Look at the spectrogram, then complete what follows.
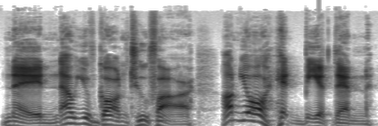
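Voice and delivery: now you've gone too far, draw; captain provoked into drawing his blade; offended challenge. Acted. Captain accepts the duel.

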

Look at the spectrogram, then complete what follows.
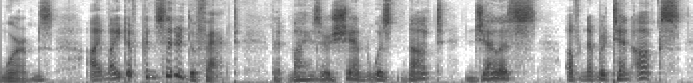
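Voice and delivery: put-on a sly old scholar savouring the joke; lightly voiced old Master Li, amused; old sage Master Li. Li Kao musing in story.

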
